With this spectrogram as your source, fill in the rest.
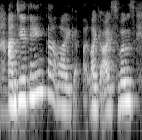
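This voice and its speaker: Speaking in an Irish accent, a woman keeps a fairly slow pace with lively intonation. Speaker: podcast host and yoga teacher. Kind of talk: casual chat. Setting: guest's home.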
